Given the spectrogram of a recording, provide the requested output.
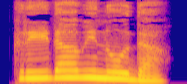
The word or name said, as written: ಕ್ರೀಡಾವಿನೋದ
